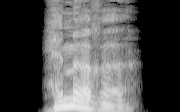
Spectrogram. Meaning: inflection of hämmern: 1. first-person singular present 2. first/third-person singular subjunctive I 3. singular imperative
- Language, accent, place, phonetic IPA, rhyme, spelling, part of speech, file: German, Germany, Berlin, [ˈhɛməʁə], -ɛməʁə, hämmere, verb, De-hämmere.ogg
